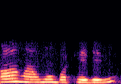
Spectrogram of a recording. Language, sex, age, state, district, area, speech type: Odia, female, 30-45, Odisha, Sundergarh, urban, conversation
